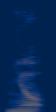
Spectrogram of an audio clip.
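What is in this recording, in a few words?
"nyo", Japanese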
